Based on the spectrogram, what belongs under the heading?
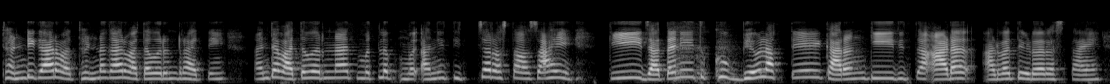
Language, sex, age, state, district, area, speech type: Marathi, female, 18-30, Maharashtra, Wardha, rural, spontaneous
